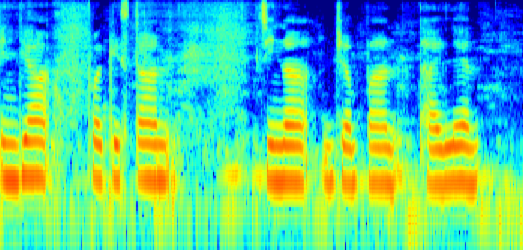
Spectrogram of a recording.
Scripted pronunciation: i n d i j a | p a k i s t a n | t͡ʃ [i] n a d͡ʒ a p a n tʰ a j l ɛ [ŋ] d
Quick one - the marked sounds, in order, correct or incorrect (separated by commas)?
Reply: correct, incorrect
